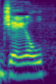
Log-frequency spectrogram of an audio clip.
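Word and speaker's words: gaol: I think I've said this before, but I am still so sad that, like, G-A-O-L is still just jail. And it doesn't have any fancy pronunciations.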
